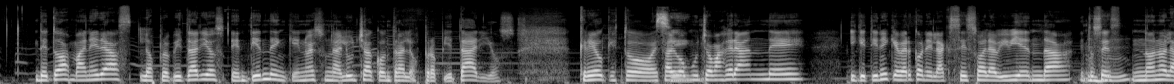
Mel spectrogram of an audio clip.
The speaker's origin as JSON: {"language": "Spanish", "town": "La Plata", "region": "Buenos Aires Province", "country": "Argentina", "tie": "born or raised there", "said": "Yo soy platense, o sea que toda la vida acá, estudié acá, crecí acá."}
